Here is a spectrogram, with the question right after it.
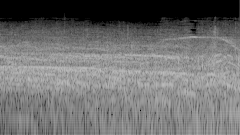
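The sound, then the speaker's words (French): A large crowd cheers and applauds President Kennedy, accompanied by Congressman Jim Wright, in a dense, steady roar of voices and clapping, loud and unbroken throughout, with a few higher whistle-like tones rising above the din. “Vous entendez la foule, les applaudissements.”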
